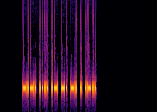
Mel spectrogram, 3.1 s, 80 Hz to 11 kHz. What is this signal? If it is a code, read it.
Morse code, heard as a keyed tone, about 53 wpm, 700 Hz. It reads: CHANNEL
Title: Seven Letter Words - 50wpm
